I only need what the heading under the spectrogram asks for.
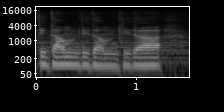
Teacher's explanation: a meter with a didum didum dida unstressed stressed rhythm that goes on for 5 feet, making 10 syllables total per line. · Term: iambic pentameter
